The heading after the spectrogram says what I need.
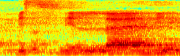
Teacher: Bismillahi, di situ ha yang besar. Keluarnya di tenggorokan bagian bawah. Nah, jadi kalau tenggorokan kita ini di bagian bawah ini ada dua huruf, a dan ha.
